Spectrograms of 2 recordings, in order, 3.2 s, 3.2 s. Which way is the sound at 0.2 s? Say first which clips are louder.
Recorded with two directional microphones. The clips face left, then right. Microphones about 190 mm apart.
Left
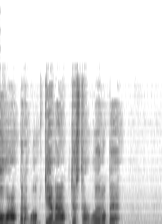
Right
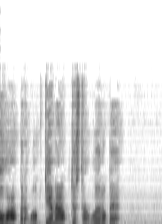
Left 1 dB; 10° left (ahead or behind).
